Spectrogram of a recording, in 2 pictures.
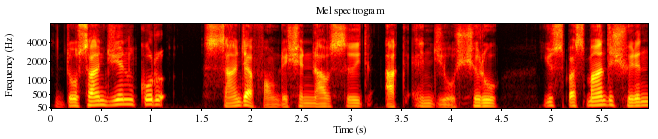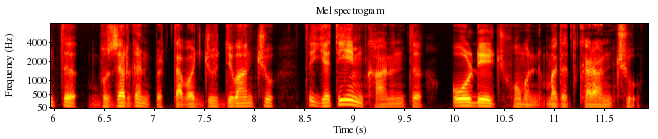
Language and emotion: Kashmiri, neutral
